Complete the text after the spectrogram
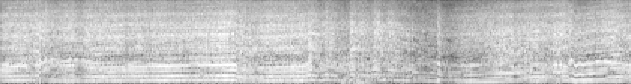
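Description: A racing car engine roars loudly, its pitch rising through the gears and dropping as it slows.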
